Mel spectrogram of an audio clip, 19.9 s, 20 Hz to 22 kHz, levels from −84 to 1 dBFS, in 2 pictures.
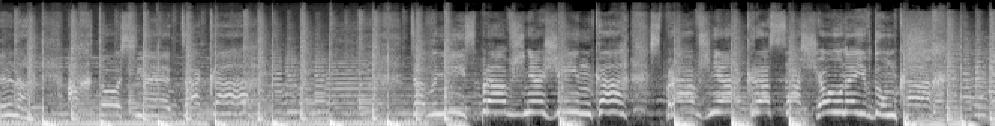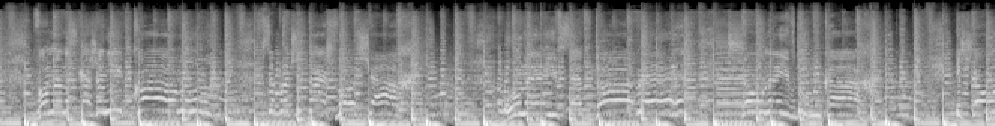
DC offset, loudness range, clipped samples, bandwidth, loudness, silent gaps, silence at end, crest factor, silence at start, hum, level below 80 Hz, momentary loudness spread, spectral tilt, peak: under 0.1%; 2 LU; 0.2%; 20 kHz; -11 LUFS; none; 0 s; 10 dB; 0 s; none; -16 dBFS; 3 LU; -4 dB/octave; 0 dBFS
